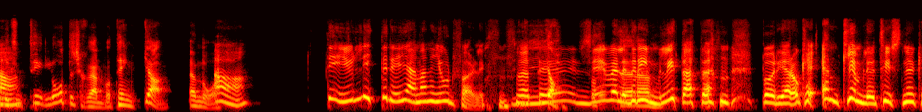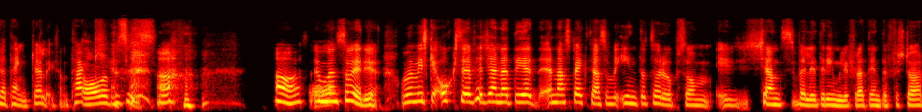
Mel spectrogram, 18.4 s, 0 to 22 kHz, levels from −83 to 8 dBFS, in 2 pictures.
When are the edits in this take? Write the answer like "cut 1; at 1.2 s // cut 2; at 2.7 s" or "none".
none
